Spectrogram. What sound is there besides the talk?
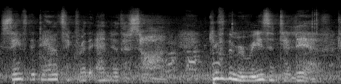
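No everyday noise stands out behind the speech.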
